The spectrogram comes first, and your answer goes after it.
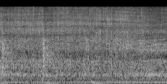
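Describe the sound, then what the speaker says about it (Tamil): Tomatoes sauté for an egg curry, giving a loud, steady sizzle across the pan with a few soft stirring scrapes and no voices. "தக்காளி நல்லா வதங்கட்டும்."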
